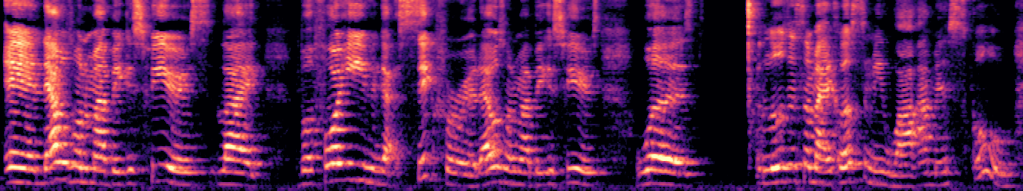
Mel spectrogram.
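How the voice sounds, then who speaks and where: A young woman in her twenties, a vlogger telling a personal story in casual chat, animated and acting out what people said. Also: medium pitch, normal speed, reverberant. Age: 20s. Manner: animated, addresses viewers as y'all, acts out quotes.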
